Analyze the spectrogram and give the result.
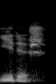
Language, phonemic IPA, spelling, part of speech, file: German, /jɪdɪʃ/, jiddisch, adjective, De-jiddisch.ogg
- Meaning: Yiddish (of or pertaining to the Yiddish language)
